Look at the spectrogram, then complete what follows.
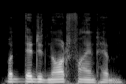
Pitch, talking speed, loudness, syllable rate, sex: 110 Hz, 285 wpm, -17 LUFS, 5.1 syllables/s, male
